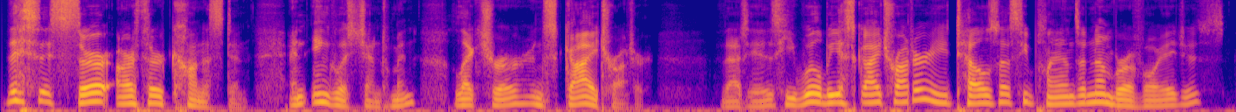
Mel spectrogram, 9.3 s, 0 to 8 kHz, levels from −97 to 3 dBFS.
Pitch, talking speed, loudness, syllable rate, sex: 135 Hz, 180 wpm, -19 LUFS, 5.1 syllables/s, male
